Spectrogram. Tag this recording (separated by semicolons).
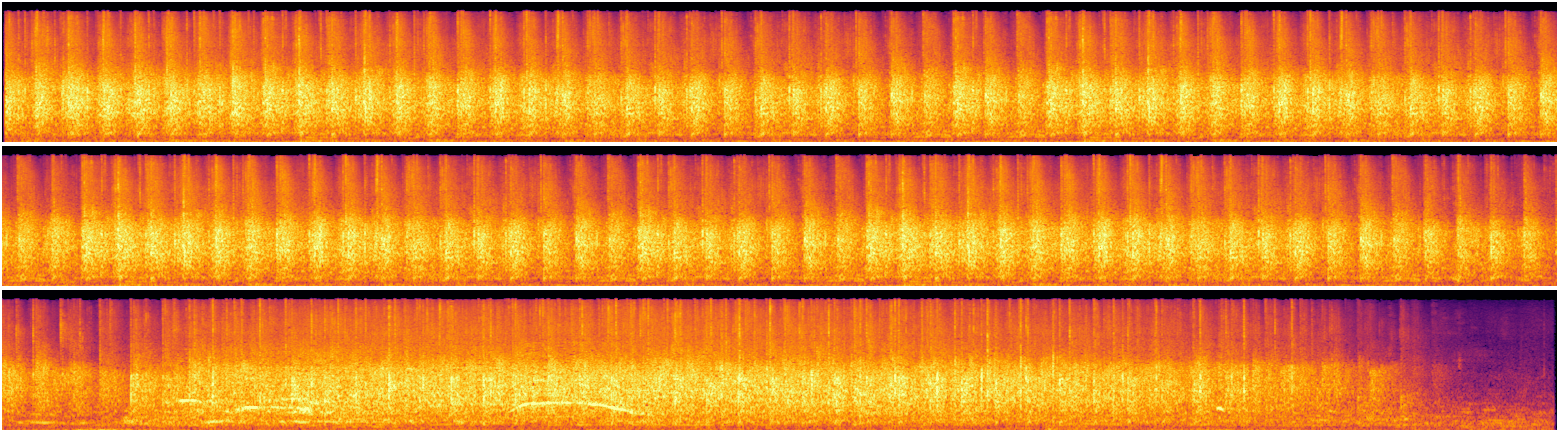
applaudissements; applause; meeting; public; publique; reunion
